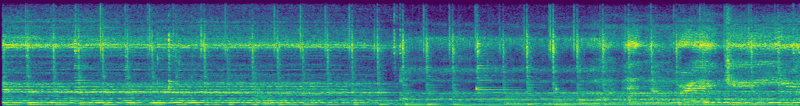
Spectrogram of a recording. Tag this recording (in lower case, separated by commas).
plucked string instrument, acoustic guitar, music, human voice, guitar, musical instrument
